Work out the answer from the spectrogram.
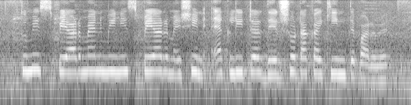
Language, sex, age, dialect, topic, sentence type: Bengali, female, 18-24, Western, agriculture, statement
